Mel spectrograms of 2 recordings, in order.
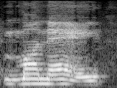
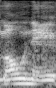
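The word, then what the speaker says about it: Moné: at um Mercedes now they're saying mon Monee when they were saying Monae for so long and now they've changed it so Mercedes Monee but it's not spelled Monee they kind of got the accent on the wrong spot for it to be that but against Willow Nightingale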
